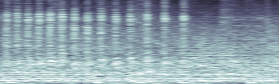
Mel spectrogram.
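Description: A spinning prize wheel, its rim pegs clicking rapidly against the pointer flap. The clicks slow and stop about a second and a half in as the wheel comes to rest.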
